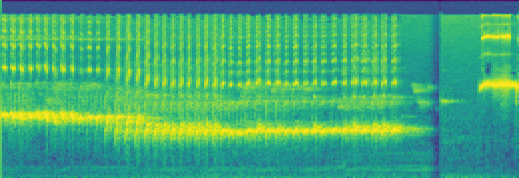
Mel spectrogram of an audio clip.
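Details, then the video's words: White-rumped shama song used to provoke other birds into singing: a long rich whistled phrase gliding slowly downward with a fast rattling tremolo, then a brief pause and a clear high whistled note. "Kicauan MURAI BATU bikin NYAUT ikut BUNYI GACOR BONGKAR MATERI ¦ PANCINGAN MURAI"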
